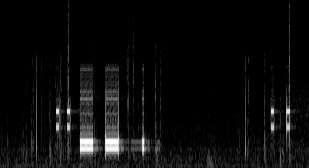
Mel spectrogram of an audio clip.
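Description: Desk telephone keypad beeps: two short two-note beeps about a second in, followed by two short buzzing line tones, then two more beeps near the end, as a call line is picked up.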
